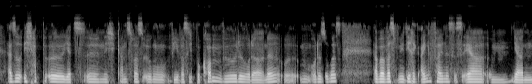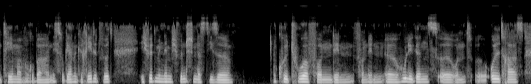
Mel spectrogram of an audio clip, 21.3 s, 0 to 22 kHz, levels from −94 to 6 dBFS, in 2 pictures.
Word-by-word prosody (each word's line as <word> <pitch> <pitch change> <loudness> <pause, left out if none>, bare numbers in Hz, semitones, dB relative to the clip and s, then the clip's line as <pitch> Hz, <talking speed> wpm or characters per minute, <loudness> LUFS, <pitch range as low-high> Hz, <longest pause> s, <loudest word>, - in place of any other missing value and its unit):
Also, 140 +1 +2
ich 145 -1 -2
habe, - - -5 0.2
äh, 135 -2 +6
jetzt, 120 -1 -1
äh, 125 -1 -1
nicht 120 +2 -6
ganz 125 -4 -7
was 125 -1 0
irgendwie, 115 -2 -3
was 115 +1 -3
ich 120 -1 -8
bekommen 140 +4 0
würde 135 0 +3
oder 110 -2 +2
ne, 125 +7 +2
äh, - - -4
hm, 125 -2 -6
oder 130 0 -1
so 125 +2 -4
was. 155 +1 0 0.6
Aber 130 0 +6
was 135 0 +3
mir 125 -1 0
direkt 135 -3 +1
eingefallen 135 +1 +2
ist, 135 0 -3
ist 125 - -6
eher, 125 -1 +3
ähm, 115 +1 -5
ja 115 -2 +5
'n 110 0 -1
Thema, 120 -2 -1
worüber 110 0 -3
nicht 135 - -5
so - - -7
gerne 120 +2 0
geredet 130 +3 -2
wird. 125 0 +2 0.5
Ich 125 +3 -8
würde 145 +1 +2
mir 140 - +1
nämlich 130 -2 -2
wünschen, 130 0 -2
dass 115 -1 -3
diese 110 -1 0 0.9
Kultur 130 0 +3
von 115 -1 -1
den 110 +2 -3
von 110 +1 -8
den, 115 +1 -6
äh, 120 0 +2
Hooligans, 125 0 +1
äh, 115 0 +2
und, 110 +2 -5
äh, - - -10
Ultras, 120 -3 +1
120 Hz, 160 wpm, -21 LUFS, 115-130 Hz, 0.9 s, äh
